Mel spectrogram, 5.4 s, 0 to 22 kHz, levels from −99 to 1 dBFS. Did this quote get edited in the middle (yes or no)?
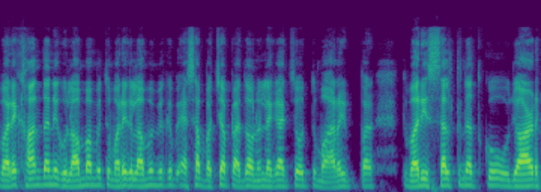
no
